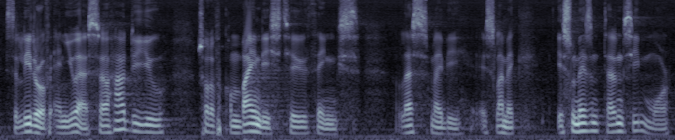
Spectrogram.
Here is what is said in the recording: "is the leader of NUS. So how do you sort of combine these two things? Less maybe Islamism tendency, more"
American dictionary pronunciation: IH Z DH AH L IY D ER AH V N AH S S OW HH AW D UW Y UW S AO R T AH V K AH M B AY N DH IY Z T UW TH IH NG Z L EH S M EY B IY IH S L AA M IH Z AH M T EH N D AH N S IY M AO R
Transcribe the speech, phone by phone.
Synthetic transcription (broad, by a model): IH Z DH AH L IY D ER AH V N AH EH S OW HH AW D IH Y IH S AO R T AH V K AH M B AY N DH IY Z T UW TH IH NG Z L EH S M EY B IY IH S L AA M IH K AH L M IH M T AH N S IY M AO R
